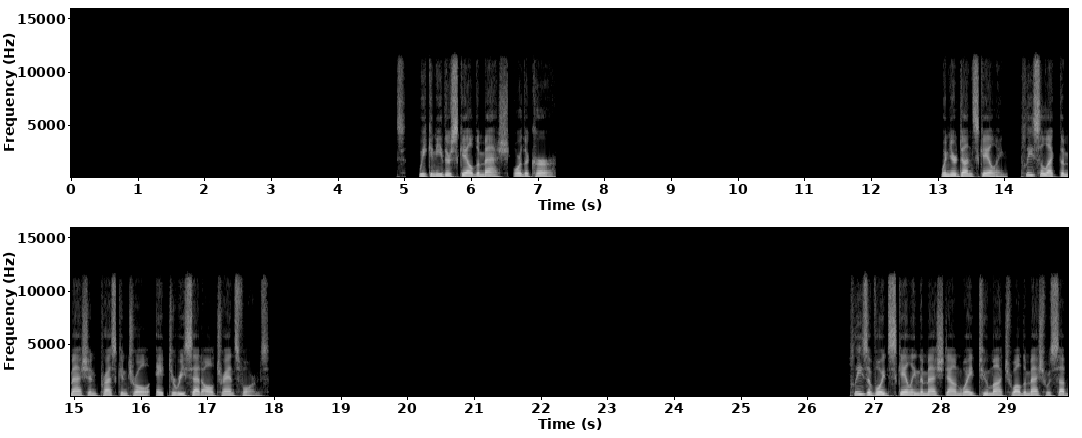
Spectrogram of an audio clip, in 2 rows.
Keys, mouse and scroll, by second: 0.7-2.0 drag, 2.8-3.4 middle drag, 3.6-4.2 scroll down 3, 4.2 s, 6.9 click, 7.4 scroll up 3, 7.9-9.2 middle drag, 10.0 click, 10.4-12.1 scroll down 6, 12.1 scroll up 3, 13.2 ctrl+a, 15.6 click, 16.4 click, 17.0 ctrl+a, 18.5-19.9 middle drag, 20.9 ctrl+3, 21.6-22.7 middle drag, 24.2 click, 27.3 click.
